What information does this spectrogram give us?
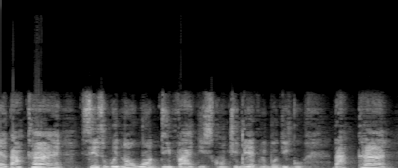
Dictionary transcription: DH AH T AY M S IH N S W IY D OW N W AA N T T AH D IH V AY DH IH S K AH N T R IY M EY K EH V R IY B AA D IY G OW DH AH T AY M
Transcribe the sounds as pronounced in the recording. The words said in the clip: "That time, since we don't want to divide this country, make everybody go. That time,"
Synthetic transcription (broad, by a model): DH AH T AY M S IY N S W IY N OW W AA N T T D IH V AY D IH S K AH N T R IY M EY EH V R IY B AA D IY G OW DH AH T AY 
